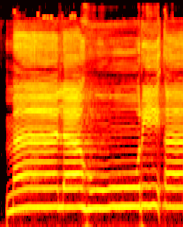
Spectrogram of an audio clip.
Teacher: Ma lahu ri'a, ra-nya ini dibunyikan secara tartik karena ra berbaris dan barisnya di bawah kasrah, maka bacanya tipis saja, ringan, tanpa harus mengangkat pangkal lidah kita.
